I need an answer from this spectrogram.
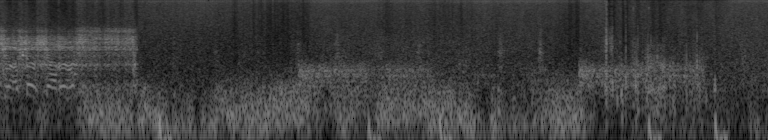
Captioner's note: water splashes; wind whooshing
